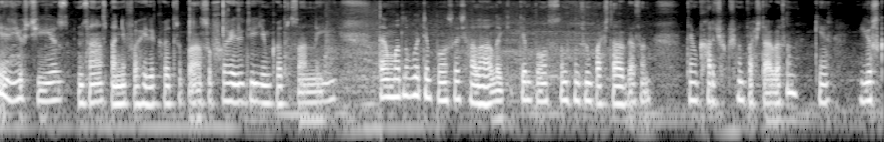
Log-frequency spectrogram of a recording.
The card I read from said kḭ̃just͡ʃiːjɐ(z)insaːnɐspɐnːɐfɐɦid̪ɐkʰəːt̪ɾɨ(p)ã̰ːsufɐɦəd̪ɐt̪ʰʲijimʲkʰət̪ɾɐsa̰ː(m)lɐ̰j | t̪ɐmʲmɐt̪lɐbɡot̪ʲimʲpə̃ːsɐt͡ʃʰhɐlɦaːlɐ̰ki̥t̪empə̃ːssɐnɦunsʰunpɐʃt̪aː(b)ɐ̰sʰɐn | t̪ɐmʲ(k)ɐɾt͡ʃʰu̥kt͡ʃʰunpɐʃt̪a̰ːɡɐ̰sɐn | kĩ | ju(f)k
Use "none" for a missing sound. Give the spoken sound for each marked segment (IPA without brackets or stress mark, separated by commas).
z, p, n, ɡ, kʰ, s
